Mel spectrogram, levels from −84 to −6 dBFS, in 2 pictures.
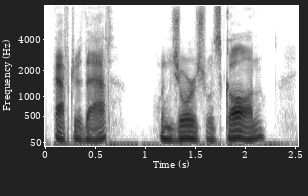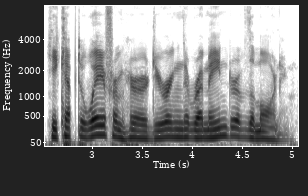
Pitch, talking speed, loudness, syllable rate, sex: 110 Hz, 200 wpm, -19 LUFS, 5.8 syllables/s, male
